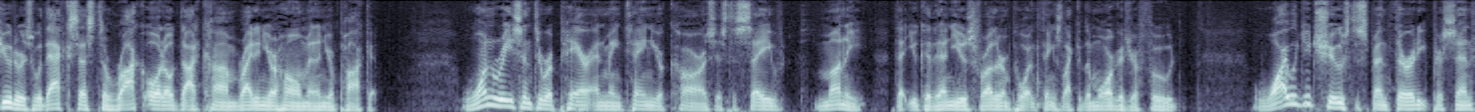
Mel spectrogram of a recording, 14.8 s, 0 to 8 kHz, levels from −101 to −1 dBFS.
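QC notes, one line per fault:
No faults were found in this speech clip. Nothing here needs a timestamped entry.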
